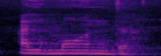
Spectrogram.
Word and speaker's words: allemande: Allemand, allemande, German. And here D is pronounced in feminine version.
